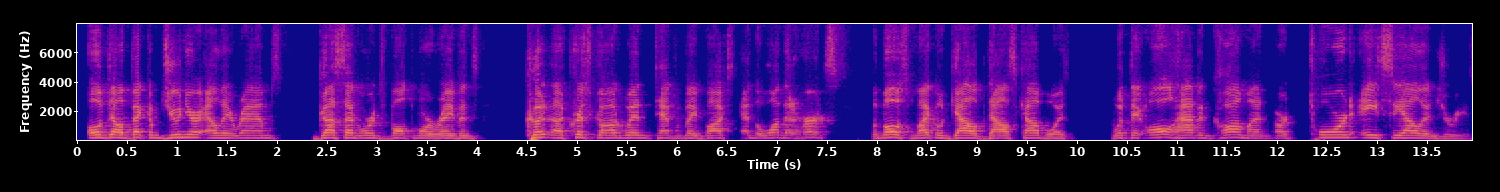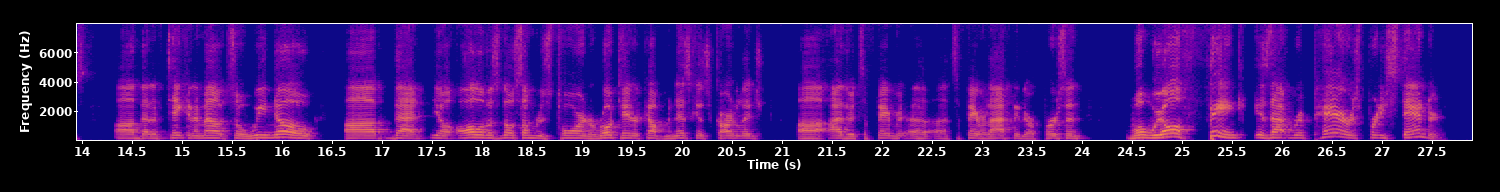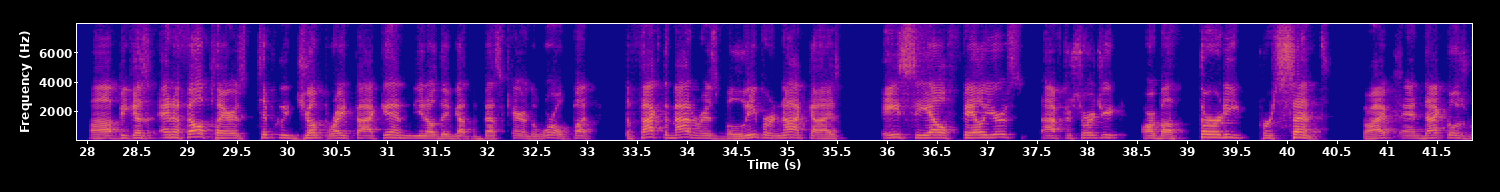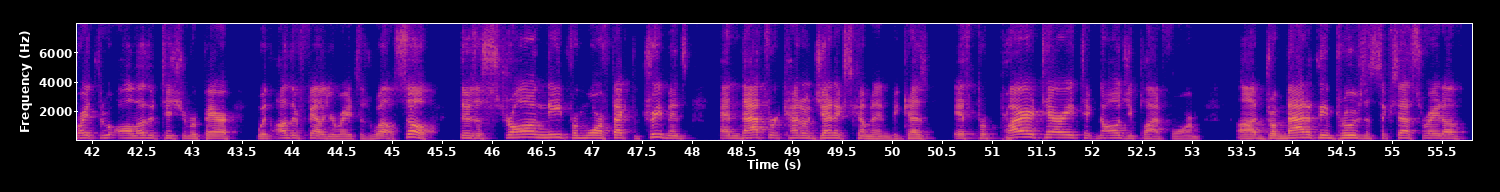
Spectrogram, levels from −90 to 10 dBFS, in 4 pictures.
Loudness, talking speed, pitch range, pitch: -27 LUFS, 175 wpm, 145-175 Hz, 160 Hz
